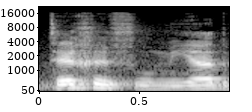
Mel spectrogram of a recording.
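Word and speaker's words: תכף ומיד: Right, you used to say the Mashiach should come techef umiyad mamash, right, immediately.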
